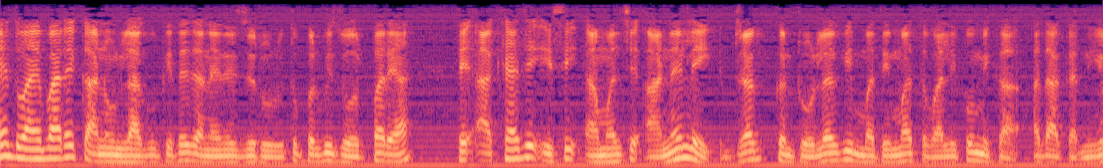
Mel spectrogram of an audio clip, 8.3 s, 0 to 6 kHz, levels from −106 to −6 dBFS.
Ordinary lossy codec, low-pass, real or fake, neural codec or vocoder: AAC, 48 kbps; 5.4 kHz; real; none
